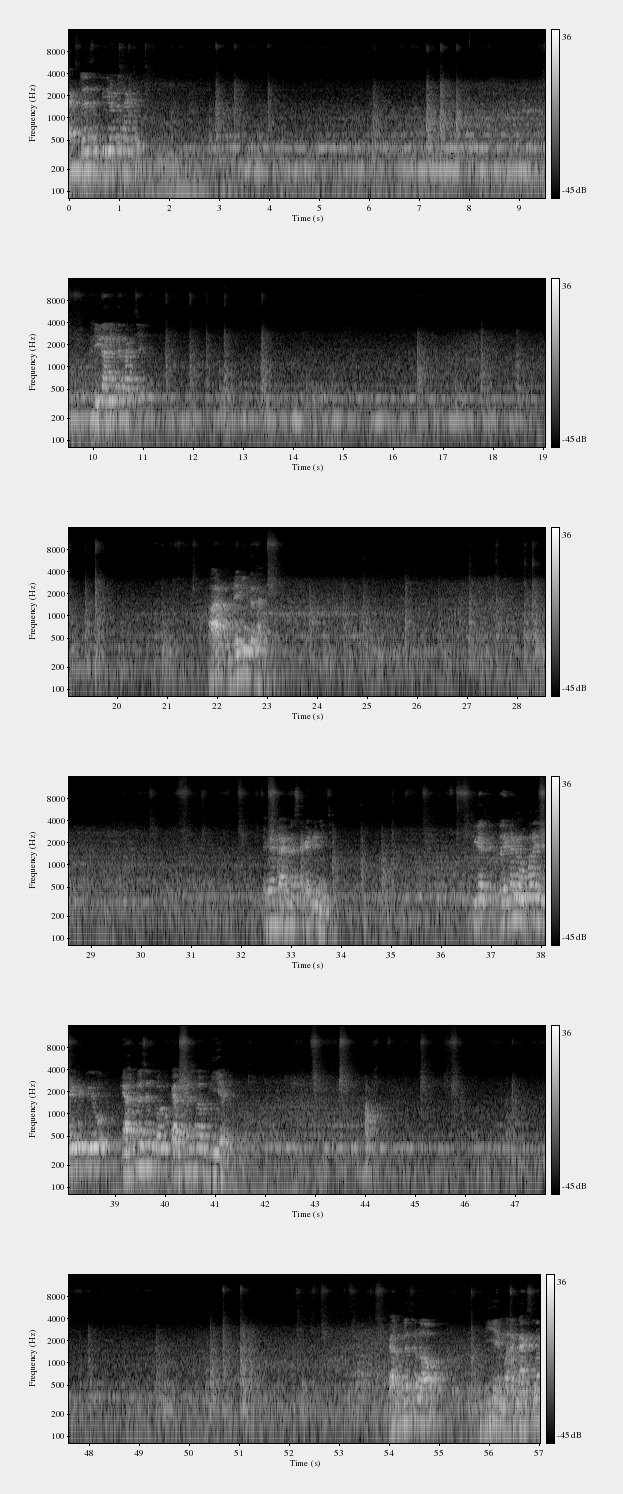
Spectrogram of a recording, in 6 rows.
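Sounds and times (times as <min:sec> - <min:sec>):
room hum: 0:00.0 - 0:57.0
chalk scraping on blackboard: 0:23.0 - 0:23.3, 0:30.1 - 0:32.8, 0:34.8 - 0:36.7, 0:40.3 - 0:40.6, 0:42.9 - 0:46.0.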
